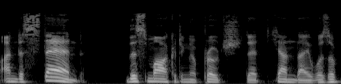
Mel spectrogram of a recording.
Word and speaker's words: Hyundai: Hyundai, which we sometimes mispronounce as Hyundai, Hyundai came through with one of the best value proposition, and this came through in their advertising and marketing.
